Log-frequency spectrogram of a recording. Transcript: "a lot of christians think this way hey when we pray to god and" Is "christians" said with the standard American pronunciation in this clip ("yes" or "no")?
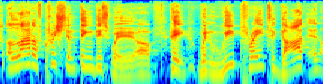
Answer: no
